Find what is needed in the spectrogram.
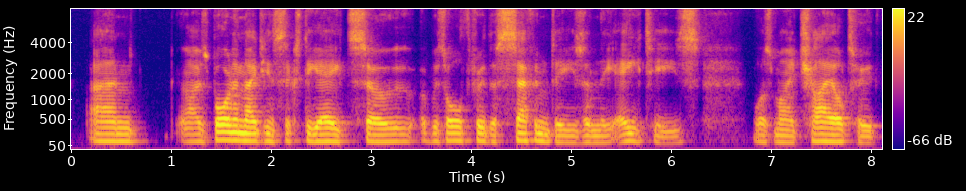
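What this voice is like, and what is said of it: Northern Irish accent. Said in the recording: “I hope you can still hear a bit in my accent that I'm not English by background. I'm Irish, grew up in Northern Ireland”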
